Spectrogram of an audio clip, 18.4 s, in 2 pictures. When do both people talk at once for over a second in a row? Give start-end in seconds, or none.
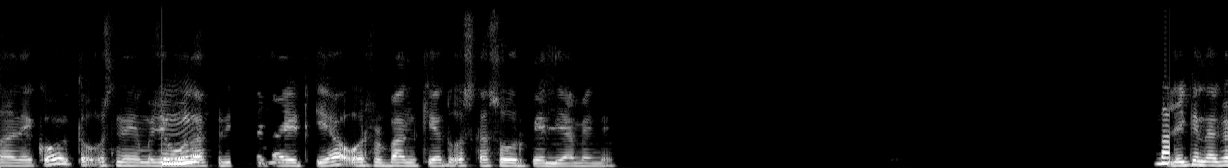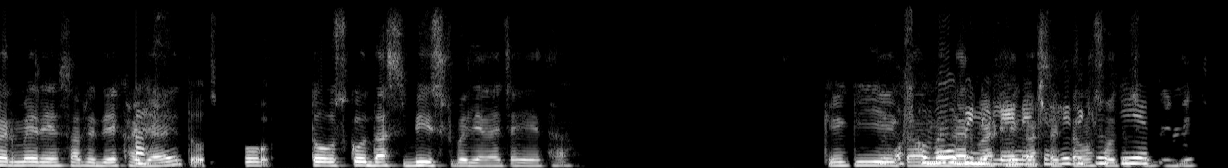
16.0-17.8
